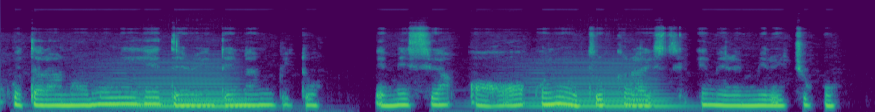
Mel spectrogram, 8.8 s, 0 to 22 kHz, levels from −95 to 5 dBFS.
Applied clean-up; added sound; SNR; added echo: none; Bowed string instrument; 11 dB; none.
